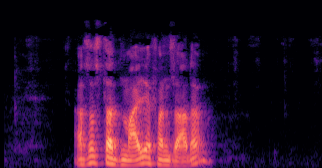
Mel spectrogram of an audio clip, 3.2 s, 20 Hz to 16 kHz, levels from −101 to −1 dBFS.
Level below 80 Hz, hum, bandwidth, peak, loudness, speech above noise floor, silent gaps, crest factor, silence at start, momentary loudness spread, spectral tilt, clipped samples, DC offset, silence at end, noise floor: -62 dBFS; none; 7.4 kHz; -4 dBFS; -25 LUFS; 59 dB; none; 22 dB; 0.75 s; 11 LU; -7 dB/octave; under 0.1%; under 0.1%; 1.15 s; -83 dBFS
